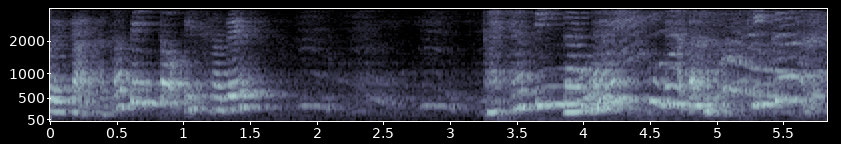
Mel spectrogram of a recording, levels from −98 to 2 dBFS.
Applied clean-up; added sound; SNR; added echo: none; none; none; reverberation time 0.7 s.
